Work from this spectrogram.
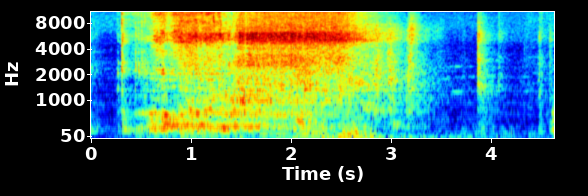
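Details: Movie theater toilet flushed after the sewer line was cleared with an electric snake: one strong rushing flush with a quick gurgle as it drains fast, no slow glugging or backing up; line runs freely.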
